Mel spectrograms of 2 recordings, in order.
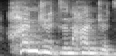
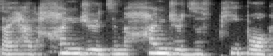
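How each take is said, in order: First: Hundreds and hundreds said louder, stress on the first hundreds; emphatic repeat. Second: Said in the usual way. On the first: Real, not acted. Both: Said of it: "I'm not kidding".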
